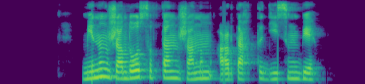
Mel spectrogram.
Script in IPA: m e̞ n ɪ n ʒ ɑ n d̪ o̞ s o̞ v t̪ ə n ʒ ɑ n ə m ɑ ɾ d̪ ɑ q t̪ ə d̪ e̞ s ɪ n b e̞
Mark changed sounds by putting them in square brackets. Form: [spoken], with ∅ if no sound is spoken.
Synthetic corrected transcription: m e̞ n ɪ [ŋ] ʒ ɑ n d̪ o̞ s o̞ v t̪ [ɑ] n ʒ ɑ n ə m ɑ ɾ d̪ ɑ q t̪ ə d̪ e̞ s ɪ [ŋ] b e̞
